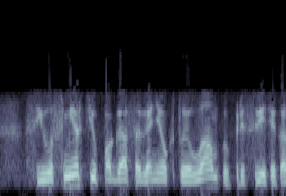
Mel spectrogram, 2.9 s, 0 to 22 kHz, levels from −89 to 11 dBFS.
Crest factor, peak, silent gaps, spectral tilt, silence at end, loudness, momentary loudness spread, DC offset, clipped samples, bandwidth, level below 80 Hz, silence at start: 12 dB; -8 dBFS; none; -4.5 dB/octave; 0 s; -20 LUFS; 5 LU; under 0.1%; under 0.1%; 3.9 kHz; -66 dBFS; 0 s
